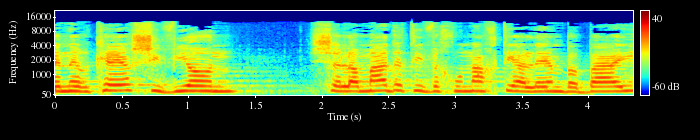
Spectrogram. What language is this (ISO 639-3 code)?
heb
